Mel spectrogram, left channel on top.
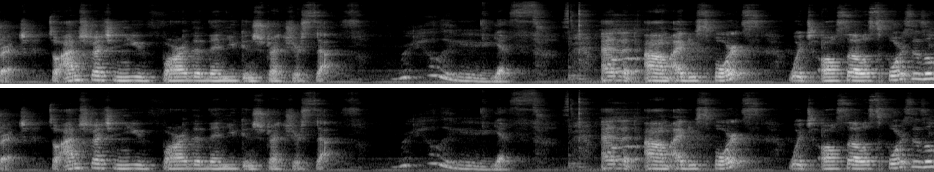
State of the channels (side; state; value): right; quieter; 4.5 dB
